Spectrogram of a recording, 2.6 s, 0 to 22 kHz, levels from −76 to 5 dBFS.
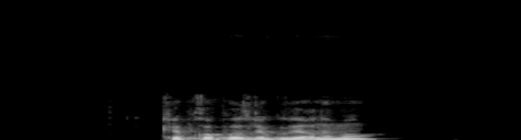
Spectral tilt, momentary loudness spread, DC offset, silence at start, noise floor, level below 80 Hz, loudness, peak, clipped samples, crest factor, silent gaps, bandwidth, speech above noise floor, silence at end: -9.5 dB/octave; 8 LU; under 0.1%; 0.8 s; -81 dBFS; -58 dBFS; -18 LUFS; -4 dBFS; under 0.1%; 18 dB; none; 7.2 kHz; 65 dB; 0.75 s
